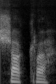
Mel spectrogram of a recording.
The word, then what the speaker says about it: chakra: So you're going with chakra? That's how I've heard it. Okay, no, that's fine. I don't know. I honestly don't know. How is it spelled? It's spelled Chakra. It's pronounced chakra. Okay, so chakra.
